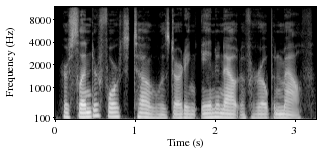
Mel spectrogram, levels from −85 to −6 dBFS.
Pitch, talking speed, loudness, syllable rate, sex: 110 Hz, 240 wpm, -21 LUFS, 6.0 syllables/s, male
